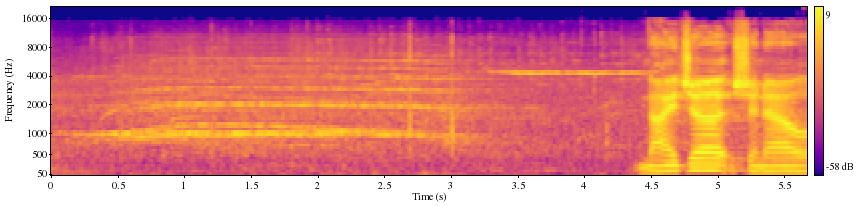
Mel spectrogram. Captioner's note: cheering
